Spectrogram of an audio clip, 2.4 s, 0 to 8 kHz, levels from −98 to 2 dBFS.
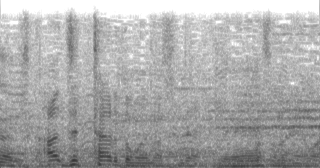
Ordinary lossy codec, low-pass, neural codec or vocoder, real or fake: Opus, 64 kbps; 7.2 kHz; none; real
